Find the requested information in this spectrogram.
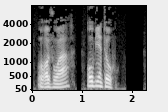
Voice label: goodbye, fr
